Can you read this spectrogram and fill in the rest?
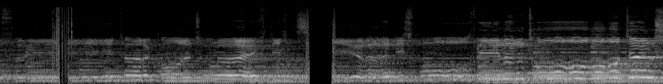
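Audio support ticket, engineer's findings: Intermittent contact, two dropouts: 0.53 to 0.72 s (open about 89 ms) and 3.06 to 3.35 s (open about 234 ms). Crackle at each break edge, faint hiss while open. Probable loose cable or plug briefly breaking the signal path.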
